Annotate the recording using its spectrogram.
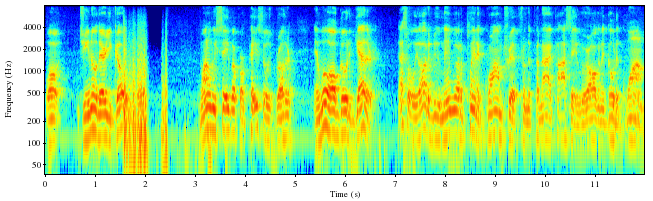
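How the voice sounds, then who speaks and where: A man at a medium pitch with an Appalachian accent, lively intonation and a moderate pace. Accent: Appalachian American. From West Virginia, Greenbrier County. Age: 60s. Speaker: YouTuber live streamer. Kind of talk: casual live stream chat. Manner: rambling conversational, many fillers.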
